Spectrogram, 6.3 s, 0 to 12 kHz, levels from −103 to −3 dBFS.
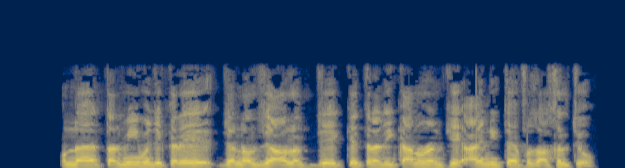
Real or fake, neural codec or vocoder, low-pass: real; none; 7.2 kHz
